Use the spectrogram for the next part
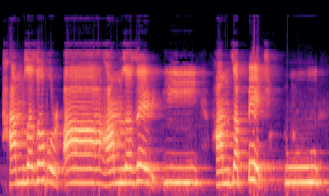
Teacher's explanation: কণ্ঠনালী বা হলের শুরু হইতে উচ্চারিত হয়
